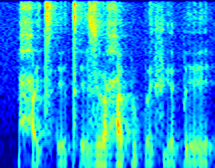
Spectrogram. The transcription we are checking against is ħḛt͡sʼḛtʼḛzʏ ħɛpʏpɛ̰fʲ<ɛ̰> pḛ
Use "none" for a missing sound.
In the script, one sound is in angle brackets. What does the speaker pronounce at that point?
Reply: ɛ̰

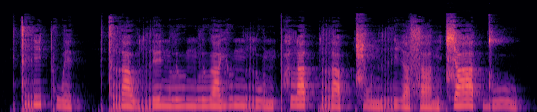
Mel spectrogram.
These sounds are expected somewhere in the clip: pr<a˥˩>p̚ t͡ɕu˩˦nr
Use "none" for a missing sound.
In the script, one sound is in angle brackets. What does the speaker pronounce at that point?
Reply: a˨˩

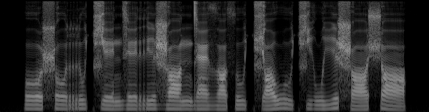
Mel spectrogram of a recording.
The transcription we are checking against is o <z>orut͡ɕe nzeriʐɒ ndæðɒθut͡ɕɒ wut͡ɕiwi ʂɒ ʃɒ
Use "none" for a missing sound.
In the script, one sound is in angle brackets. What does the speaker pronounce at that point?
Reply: ʂ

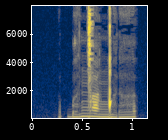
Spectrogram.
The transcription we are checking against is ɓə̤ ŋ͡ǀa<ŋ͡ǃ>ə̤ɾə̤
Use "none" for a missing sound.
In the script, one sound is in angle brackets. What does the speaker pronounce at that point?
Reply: ŋ͡ǃ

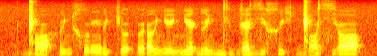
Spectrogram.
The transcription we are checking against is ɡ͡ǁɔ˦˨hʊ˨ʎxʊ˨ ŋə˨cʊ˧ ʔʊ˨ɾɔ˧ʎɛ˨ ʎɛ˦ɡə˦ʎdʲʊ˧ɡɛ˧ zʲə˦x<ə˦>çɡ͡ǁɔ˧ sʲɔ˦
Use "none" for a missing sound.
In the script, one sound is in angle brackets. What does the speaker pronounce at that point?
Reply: ə˨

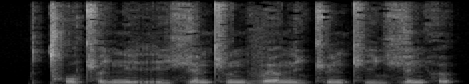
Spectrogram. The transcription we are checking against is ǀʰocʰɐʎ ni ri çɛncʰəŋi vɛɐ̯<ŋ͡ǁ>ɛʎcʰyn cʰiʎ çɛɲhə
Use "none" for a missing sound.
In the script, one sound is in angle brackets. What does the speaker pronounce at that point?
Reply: ŋ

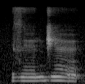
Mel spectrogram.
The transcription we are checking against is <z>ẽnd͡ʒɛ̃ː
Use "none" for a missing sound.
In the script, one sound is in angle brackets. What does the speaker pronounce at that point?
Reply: z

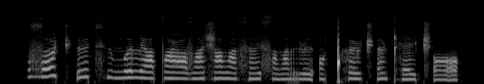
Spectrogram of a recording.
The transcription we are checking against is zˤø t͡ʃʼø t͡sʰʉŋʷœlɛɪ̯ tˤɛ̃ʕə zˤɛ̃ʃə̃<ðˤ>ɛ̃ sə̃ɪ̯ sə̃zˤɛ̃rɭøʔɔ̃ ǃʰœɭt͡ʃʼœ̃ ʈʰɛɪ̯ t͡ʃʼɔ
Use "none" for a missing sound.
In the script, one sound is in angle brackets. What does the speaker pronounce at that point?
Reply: ðˤ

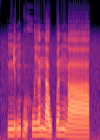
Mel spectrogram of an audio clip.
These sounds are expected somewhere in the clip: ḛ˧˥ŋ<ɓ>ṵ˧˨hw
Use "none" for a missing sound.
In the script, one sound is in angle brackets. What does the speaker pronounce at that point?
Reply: ɓ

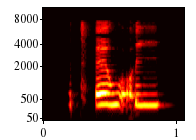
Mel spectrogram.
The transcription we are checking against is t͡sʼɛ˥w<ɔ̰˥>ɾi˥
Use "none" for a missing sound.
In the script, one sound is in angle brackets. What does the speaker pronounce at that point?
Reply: ɔ̰˥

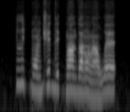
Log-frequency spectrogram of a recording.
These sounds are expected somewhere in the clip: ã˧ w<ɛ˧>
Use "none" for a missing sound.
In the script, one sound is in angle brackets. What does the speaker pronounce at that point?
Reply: ɛ˦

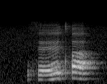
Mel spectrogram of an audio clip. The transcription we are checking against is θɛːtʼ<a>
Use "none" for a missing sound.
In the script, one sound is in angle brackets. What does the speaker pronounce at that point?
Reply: a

